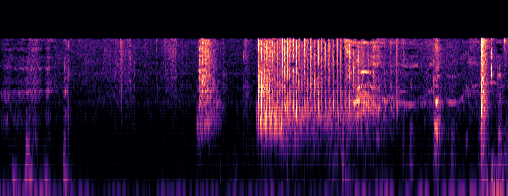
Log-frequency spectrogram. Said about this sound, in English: It was weird how different it sounded. Because now I had skin slapping against skin instead of hair slapping against hair. And so my farts are completely different sounding.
